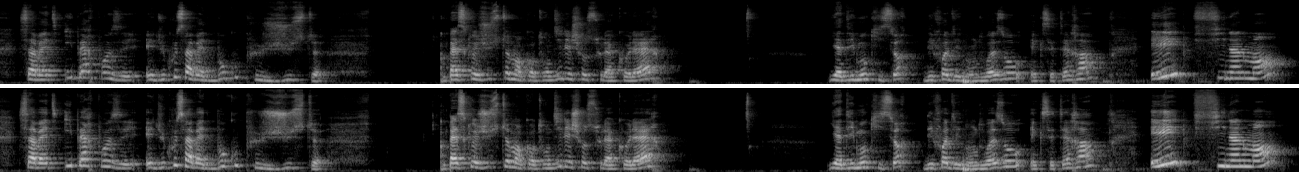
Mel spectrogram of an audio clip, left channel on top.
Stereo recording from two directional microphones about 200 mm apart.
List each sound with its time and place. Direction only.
0.0 s a woman's voice: 45° right (ahead or behind)
8.3 s a woman's voice: 40° right (ahead or behind)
